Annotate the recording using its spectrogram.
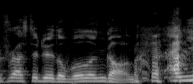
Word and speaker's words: Wollongong: and then I'm doing Wollongong.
